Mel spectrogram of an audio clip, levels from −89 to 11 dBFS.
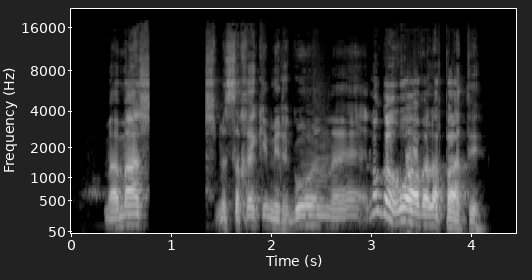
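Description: At 0.77 s the speech halts for 0.56 s. This is a playback stall. The player likely ran short of data, then resumed at 1.36 s.

Time-compressed catch-up follows from 1.36 to 4.36 s. Small slices are cut and cross-faded to clear the backlog. Speech runs 1.15 times fast, at normal pitch.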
